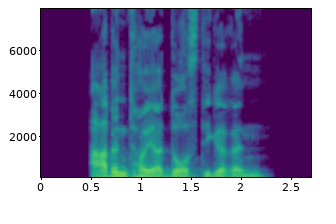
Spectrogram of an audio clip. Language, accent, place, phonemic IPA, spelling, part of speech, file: German, Germany, Berlin, /ˈaːbn̩tɔɪ̯ɐˌdʊʁstɪɡəʁən/, abenteuerdurstigeren, adjective, De-abenteuerdurstigeren.ogg
- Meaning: inflection of abenteuerdurstig: 1. strong genitive masculine/neuter singular comparative degree 2. weak/mixed genitive/dative all-gender singular comparative degree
